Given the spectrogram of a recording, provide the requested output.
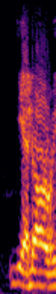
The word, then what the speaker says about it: Darui: theirs, and then C and how do you pronounce his name? Yeah, Darui. The people who, Darui.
